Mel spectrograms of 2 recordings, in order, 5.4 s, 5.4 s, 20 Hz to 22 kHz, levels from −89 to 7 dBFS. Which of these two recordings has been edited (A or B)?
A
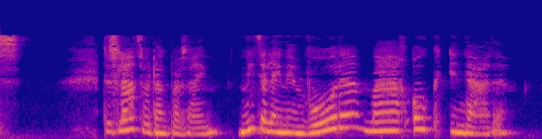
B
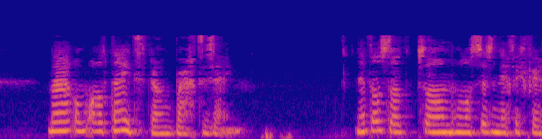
A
